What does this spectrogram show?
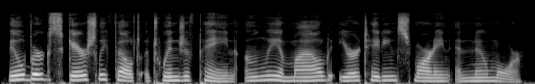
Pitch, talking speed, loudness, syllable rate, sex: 175 Hz, 170 wpm, -19 LUFS, 4.9 syllables/s, female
